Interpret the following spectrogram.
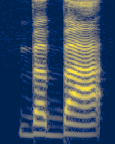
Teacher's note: Emphasis is on the second syllable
